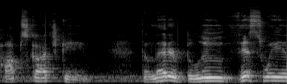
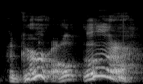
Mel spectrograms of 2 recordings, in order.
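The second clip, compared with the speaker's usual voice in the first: put-on high, scornful "ugh" of a boy; disgusted boy; 9 semitones higher, 4 dB louder, slower than usual. Eddie sneers as Amy walks in, high disgusted yelp. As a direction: sneer at the girl's arrival. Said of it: "said Eddie".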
